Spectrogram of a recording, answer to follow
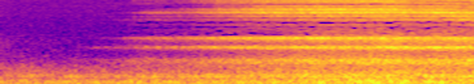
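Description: A breath blown steadily through a drinking straw onto wet alcohol ink on glass: a soft airy hiss with a hollow tone. It starts about half a second in and grows a little louder as the ink is pushed across the surface.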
